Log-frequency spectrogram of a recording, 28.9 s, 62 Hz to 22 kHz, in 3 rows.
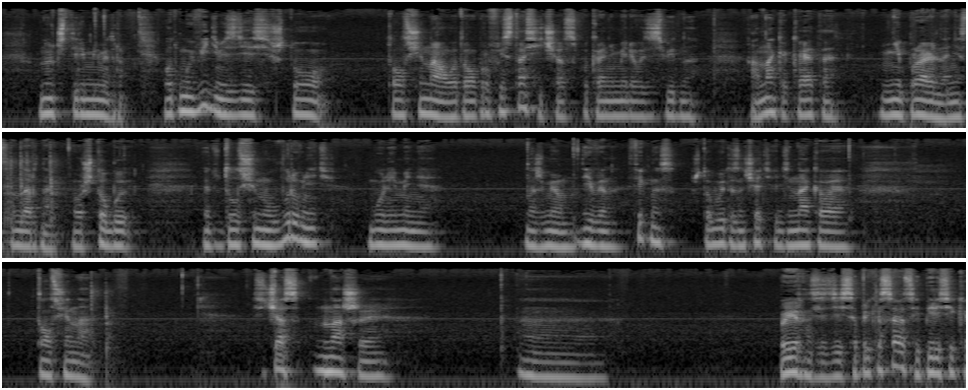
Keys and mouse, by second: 15.4-18.1 drag, 22.0-24.3 middle drag.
